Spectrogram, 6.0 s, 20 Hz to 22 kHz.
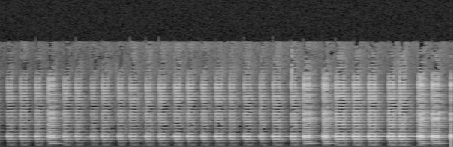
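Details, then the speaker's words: Fisher F44 metal detector air test in Custom mode with user-set tones, gold target: bright beeps about two and a half a second as the target is swept; clean strong gold response, seemingly more sensitive than All Metal mode. "gets gold really really well"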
